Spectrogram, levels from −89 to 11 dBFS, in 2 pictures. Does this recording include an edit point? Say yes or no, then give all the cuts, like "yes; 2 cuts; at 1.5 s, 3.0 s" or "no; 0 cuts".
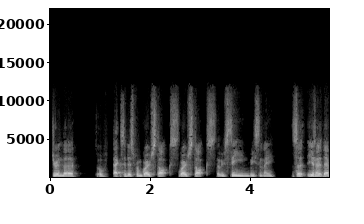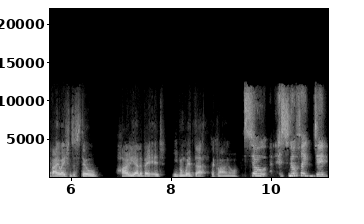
yes; 6 cuts; at 1.2 s, 2.6 s, 4.7 s, 5.3 s, 7.9 s, 9.4 s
